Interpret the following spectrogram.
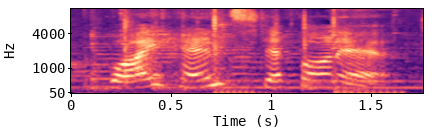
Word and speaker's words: Weihenstephaner: Whoa, and wait, how do you pronounce it though? Weihenstephaner.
